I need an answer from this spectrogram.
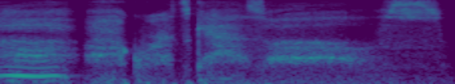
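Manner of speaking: gasped whisper of delight; excited whisper. Real, not acted. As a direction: breathe it out, almost no voice. Gasps at a Lego set.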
